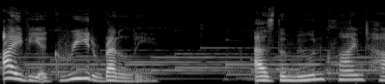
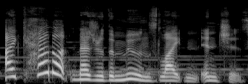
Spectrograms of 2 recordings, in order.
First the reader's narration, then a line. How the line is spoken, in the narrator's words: said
